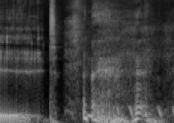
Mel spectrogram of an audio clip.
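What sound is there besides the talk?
burp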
